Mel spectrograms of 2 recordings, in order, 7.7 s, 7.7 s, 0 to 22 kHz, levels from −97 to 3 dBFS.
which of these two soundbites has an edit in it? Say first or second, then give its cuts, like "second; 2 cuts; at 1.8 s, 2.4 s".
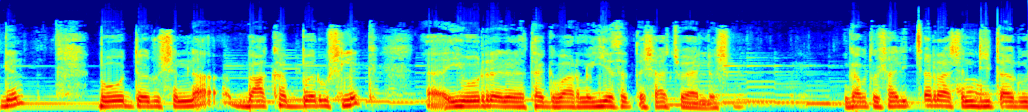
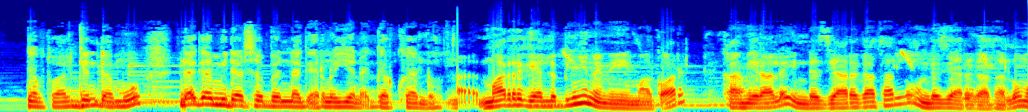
second; 1 cut; at 3.5 s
